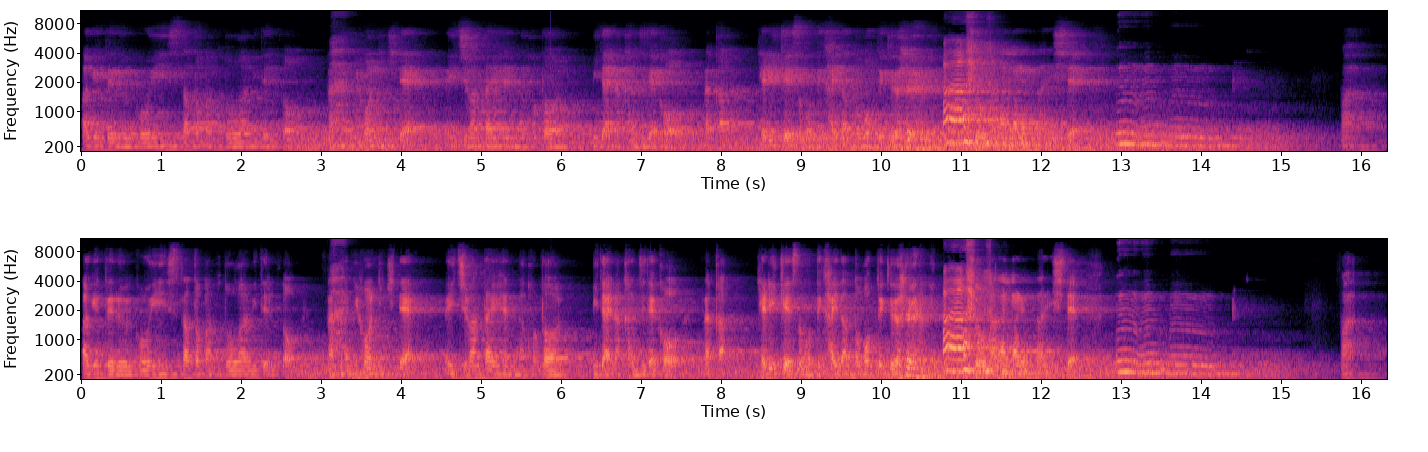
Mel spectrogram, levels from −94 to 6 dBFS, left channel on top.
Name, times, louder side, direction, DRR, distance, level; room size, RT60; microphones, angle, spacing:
voice 1, 0.0-2.7 3.1-4.2 4.5-6.0 6.4-7.5 7.8-8.1 8.5-10.7 11.2-12.8 15.7-15.9, right 4 dB, 85° right, 7 dB, 0.6 m, -24 dB
sound 1, 2.5-15.0, left 1 dB, 65° left, 0.8 m, -30 dB
voice 2, 10.8-11.6 12.9-14.3, right 3 dB, 25° right, 7 dB, 0.4 m, -20 dB
7.6 x 6.7 x 4.9 m, 2.8 s
head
